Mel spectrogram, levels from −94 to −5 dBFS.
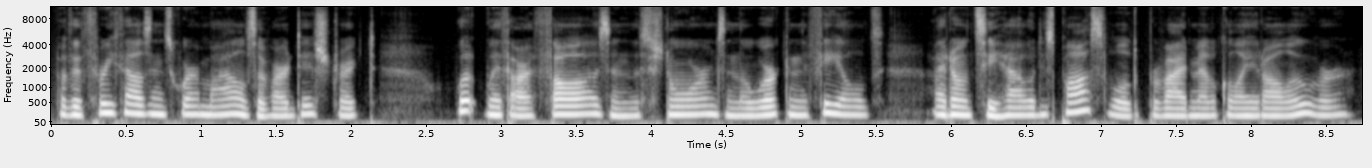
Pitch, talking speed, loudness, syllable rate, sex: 185 Hz, 240 wpm, -16 LUFS, 5.9 syllables/s, female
